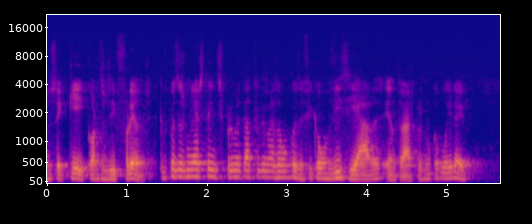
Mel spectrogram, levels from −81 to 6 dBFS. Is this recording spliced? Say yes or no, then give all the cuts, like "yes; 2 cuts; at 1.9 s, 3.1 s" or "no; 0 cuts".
yes; 1 cut; at 1.4 s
